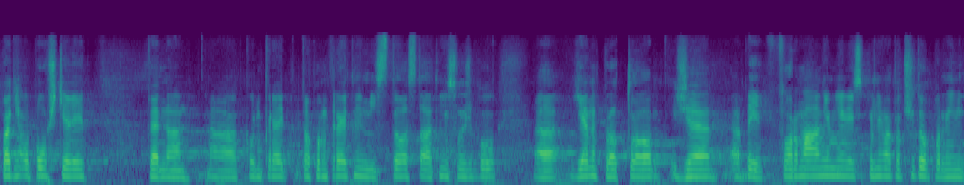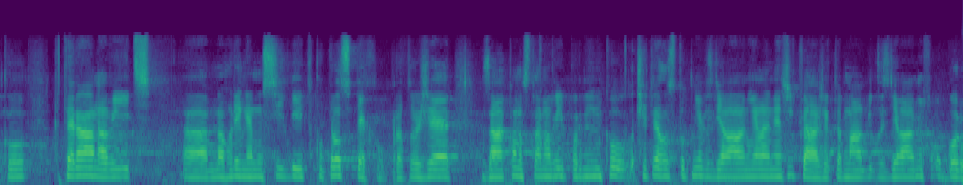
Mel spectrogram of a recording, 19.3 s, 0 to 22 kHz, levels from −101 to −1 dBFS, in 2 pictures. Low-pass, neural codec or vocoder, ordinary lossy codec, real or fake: 10.8 kHz; codec, 32 kHz, 1.9 kbps, SNAC; MP3, 64 kbps; fake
